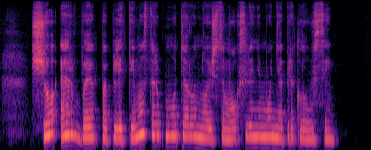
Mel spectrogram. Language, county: Lithuanian, Panevėžys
